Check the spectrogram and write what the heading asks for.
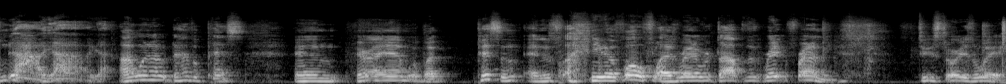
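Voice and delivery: high-pitched, worked-up retelling; excited friend. Retold or imitated. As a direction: imitate a friend gushing about an incredible sighting. Retold friend excitedly recounts UFO sighting.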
